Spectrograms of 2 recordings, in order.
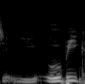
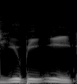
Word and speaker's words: Ube: Jerry, I was asking you before the break with this Ube company. Is that how you say it? I thought it was UBE because I just presumed it was an acronym, but Ube.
